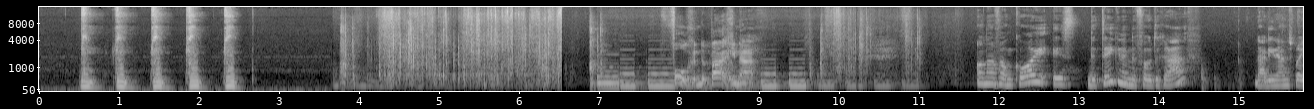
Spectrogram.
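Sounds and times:
speech: 0.5s - 2.6s, 12.2s - 14.6s, 15.2s - 15.8s
loud music from an illegal party: 7.0s - 11.0s.

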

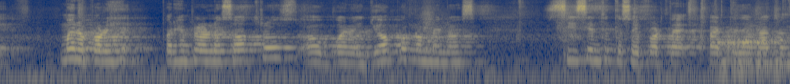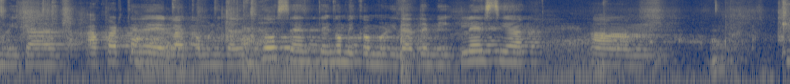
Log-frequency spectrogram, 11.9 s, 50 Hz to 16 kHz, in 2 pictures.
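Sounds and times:
low hum: 0.0s - 11.8s
speech: 0.4s - 11.8s
dog giving a short high yelping bark: 5.3s - 8.7s.

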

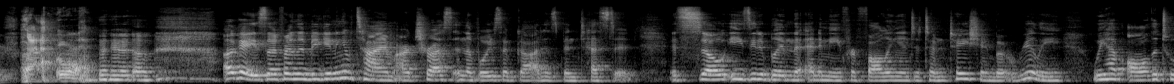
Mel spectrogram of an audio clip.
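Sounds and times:
person clearing throat: 0.0s - 1.1s
speech: 0.2s - 11.7s.

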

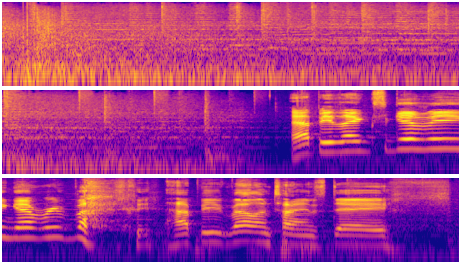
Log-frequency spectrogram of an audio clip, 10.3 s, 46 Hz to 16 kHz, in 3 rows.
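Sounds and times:
bomb explosion sound effect: 0.0s - 5.4s
speech: 5.6s - 10.0s.

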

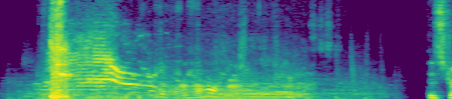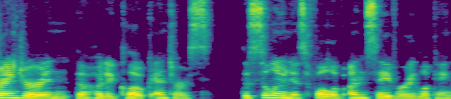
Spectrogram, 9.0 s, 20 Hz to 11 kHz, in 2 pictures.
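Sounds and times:
three-breasted cat-like creature meowing and yowling: 0.4s - 1.8s
laughter: 0.5s - 3.3s
speech: 4.3s - 9.0s.

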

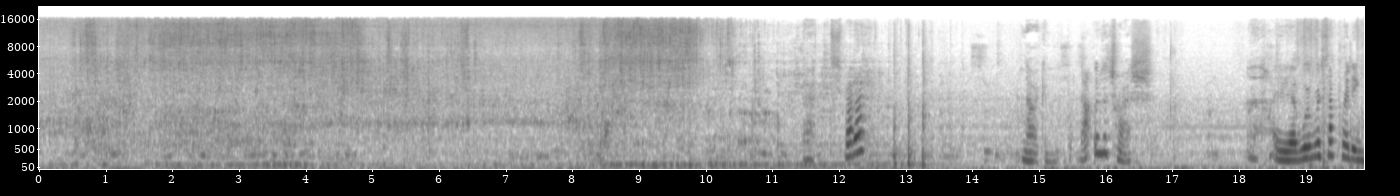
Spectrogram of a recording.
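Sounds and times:
tap water running into a sink in the Netherlands: 0.0s - 13.4s
speech: 14.8s - 16.7s, 18.4s - 19.8s.

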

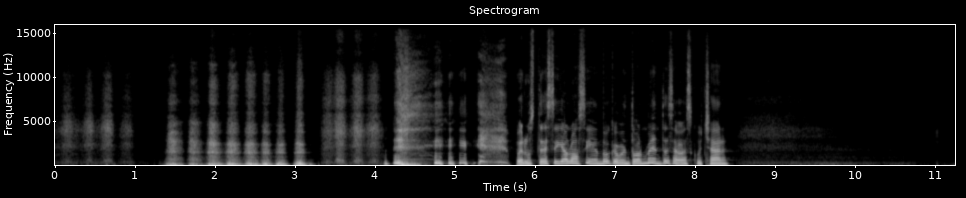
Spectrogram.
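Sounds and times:
rapid sniff-like breathing as a calming exercise: 0.0s - 4.5s, 8.6s - 10.7s
speech: 4.2s - 5.2s, 5.8s - 8.6s.

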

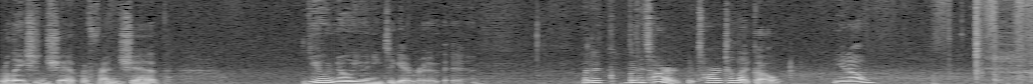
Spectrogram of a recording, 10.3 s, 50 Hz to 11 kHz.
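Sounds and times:
speech: 0.0s - 1.8s, 3.0s - 4.9s, 5.8s - 9.5s
deck of cards being shuffled: 9.3s - 10.3s.

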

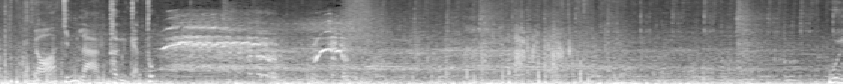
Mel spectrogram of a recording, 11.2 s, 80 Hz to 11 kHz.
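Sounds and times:
horse hooves galloping: 0.0s - 11.2s
speech: 0.7s - 2.9s
horse whinnying: 2.1s - 4.8s.

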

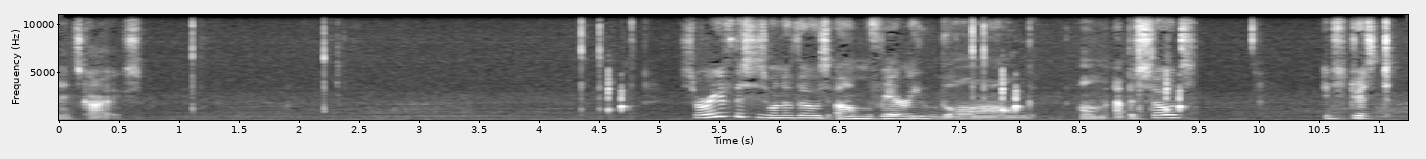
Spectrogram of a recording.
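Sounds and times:
speech: 0.0s - 0.8s, 5.3s - 9.5s, 10.5s - 11.2s
sharp clicks: 2.2s - 2.4s, 4.3s - 4.9s, 7.6s - 8.1s, 9.0s - 10.0s.

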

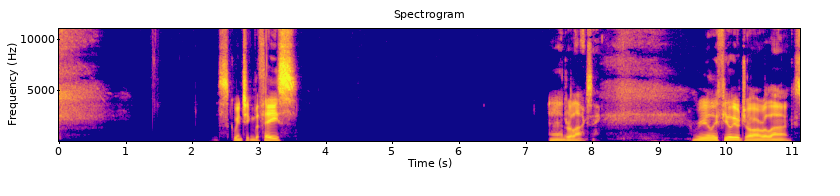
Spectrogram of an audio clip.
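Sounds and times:
deep breath drawn in through the nose: 0.0s - 1.2s, 8.1s - 9.5s
speech: 2.4s - 3.6s, 7.4s - 8.2s, 9.5s - 11.1s.

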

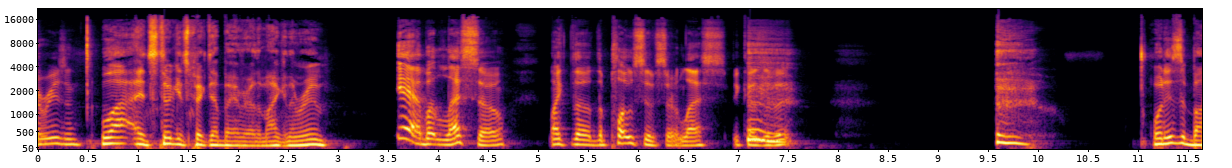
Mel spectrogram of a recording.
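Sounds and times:
speech: 0.0s - 3.0s, 3.6s - 7.6s, 9.6s - 9.8s, 11.2s - 11.6s
breathy voiced yawn: 7.1s - 7.6s, 9.6s - 10.2s.

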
